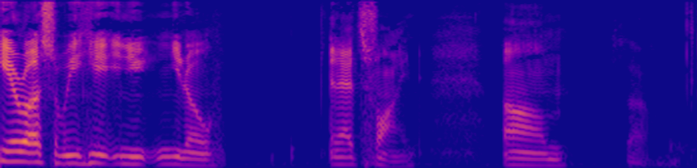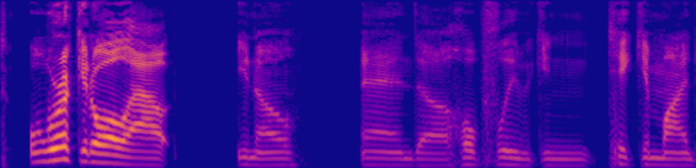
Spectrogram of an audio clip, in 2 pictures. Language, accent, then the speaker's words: English; Queens, New York, United States; because I'm from Queens as well.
